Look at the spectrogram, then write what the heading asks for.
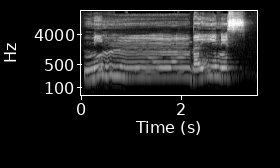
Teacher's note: ہے، حروف شمسی کے شروع میں الف لام ہے اس لیے الف لام کو نہ پڑھیں گے بلکہ بعد والے حرف صاد سے نون کو ملا کر پڑھیں گے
